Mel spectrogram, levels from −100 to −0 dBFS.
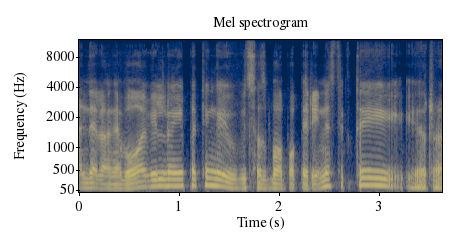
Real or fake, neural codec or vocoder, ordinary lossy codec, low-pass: real; none; Opus, 16 kbps; 10.8 kHz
